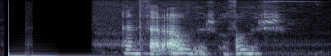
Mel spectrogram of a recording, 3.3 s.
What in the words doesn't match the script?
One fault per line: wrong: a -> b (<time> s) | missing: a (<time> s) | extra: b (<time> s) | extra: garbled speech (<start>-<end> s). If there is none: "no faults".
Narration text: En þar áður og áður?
no faults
